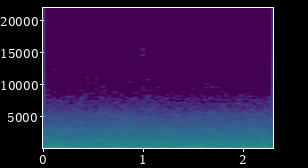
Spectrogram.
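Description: Uneven low rumble with a steady hiss above it: wind or handling noise buffeting the microphone, with no voice over it.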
